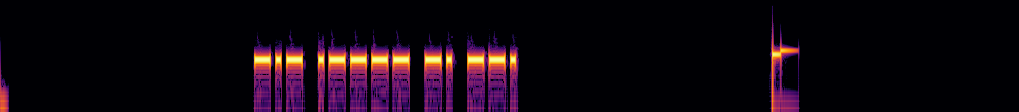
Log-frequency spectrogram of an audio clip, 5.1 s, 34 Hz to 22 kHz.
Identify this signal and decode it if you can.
Morse code, heard as a keyed tone, about 44 wpm, 700 Hz. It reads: K1NG
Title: USA Call Signs - 4 Characters - 4x Character Spacing - 45wpm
